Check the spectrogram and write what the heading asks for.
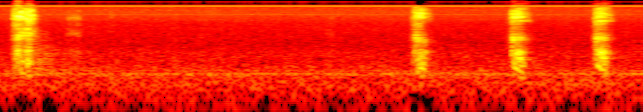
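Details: Siamese cat coughing oddly with tongue out while on a fan heater: four short, harsh, hissing bursts separated by pauses, over a steady low room hum.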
